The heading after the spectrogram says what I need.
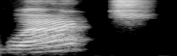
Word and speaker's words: watch: Okay, let me tell you that in simple form, en la forma base, este se pronuncia como watch, cha, cha, cha, como que nosotros decimos cha.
